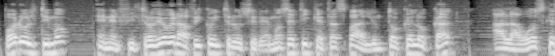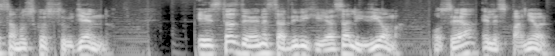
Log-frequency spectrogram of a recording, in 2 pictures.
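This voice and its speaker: A man narrating a software tutorial in a calm, methodical, instructive voice-over. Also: mid-range voice, breathy edge.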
